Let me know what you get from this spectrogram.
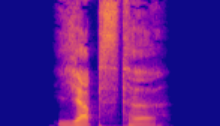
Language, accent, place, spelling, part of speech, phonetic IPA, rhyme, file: German, Germany, Berlin, japste, verb, [ˈjapstə], -apstə, De-japste.ogg
- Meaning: inflection of japsen: 1. first/third-person singular preterite 2. first/third-person singular subjunctive II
